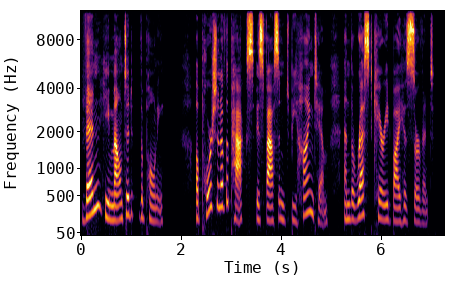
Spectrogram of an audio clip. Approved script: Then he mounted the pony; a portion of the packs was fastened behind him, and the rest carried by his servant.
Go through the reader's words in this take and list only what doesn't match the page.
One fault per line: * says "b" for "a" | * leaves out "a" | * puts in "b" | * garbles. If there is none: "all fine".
* says "is" for "was"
